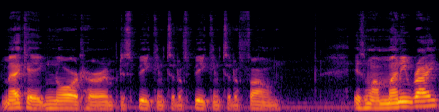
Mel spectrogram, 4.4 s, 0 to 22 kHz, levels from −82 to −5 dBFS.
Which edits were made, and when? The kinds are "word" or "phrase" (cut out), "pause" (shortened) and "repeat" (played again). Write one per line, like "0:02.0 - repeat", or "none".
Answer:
0:01.2 - word
0:01.8 - repeat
